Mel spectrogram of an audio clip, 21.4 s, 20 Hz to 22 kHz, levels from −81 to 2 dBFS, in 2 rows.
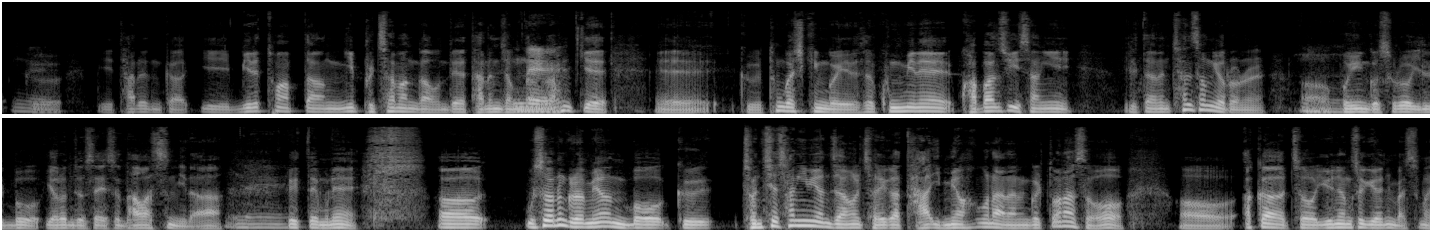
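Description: From about 0.05 s to 5.25 s there's automatic gain rising: the AGC decided the input was too quiet and kept pushing its gain up, about 14 dB in all. You hear the speech and the room noise behind it swell together over those five seconds.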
